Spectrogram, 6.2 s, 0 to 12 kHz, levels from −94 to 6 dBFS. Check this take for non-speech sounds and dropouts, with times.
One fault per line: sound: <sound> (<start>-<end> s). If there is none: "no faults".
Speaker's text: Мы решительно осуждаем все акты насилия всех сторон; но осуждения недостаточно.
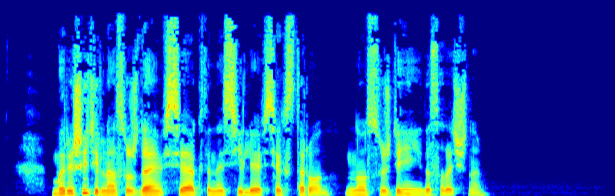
no faults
